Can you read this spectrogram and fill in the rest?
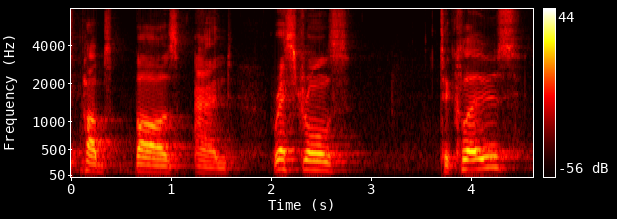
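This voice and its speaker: A man making a public announcement in a slow, measured way, heard as a distant broadcast clip. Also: medium pitch, a little mellow.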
